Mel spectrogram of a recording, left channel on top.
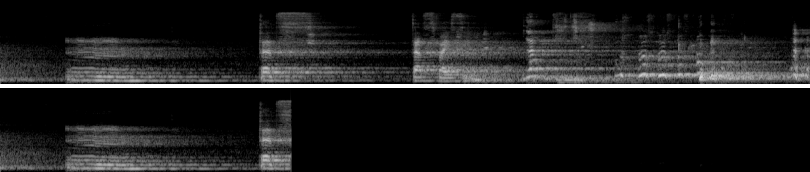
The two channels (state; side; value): drops out; right; at 3.0 s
